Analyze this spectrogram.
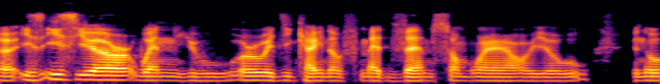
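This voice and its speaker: A man's medium-pitched voice with a French accent, fairly even intonation and a moderate pace. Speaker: esports team founder. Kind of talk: interview. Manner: halting, many fillers.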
